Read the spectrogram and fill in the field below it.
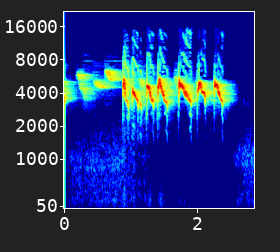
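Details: Oriental white-eye (mata puteh), a hobby bird, in happy 'buka' open singing on 24 February 2023: a thin, high, sustained warble followed by about eight rapid, sharp, downslurred chirps in a quick run.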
